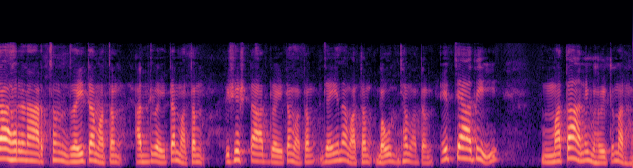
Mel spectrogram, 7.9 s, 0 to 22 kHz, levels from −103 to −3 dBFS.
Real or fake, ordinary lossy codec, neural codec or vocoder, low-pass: fake; none; codec, 16 kHz, 4 kbps, FunCodec, trained on Chinese and English, 50 frames a second; none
